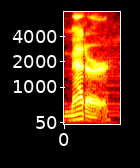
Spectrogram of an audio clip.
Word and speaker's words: matter: do you usually pronounce in American accent it's matter matter matter but I can see there are like two t shouldn't that be like mat oh no so when I mean British American English have some diversity so if you have t between two vowels it's actually pronounced as doll sound for example matter educated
